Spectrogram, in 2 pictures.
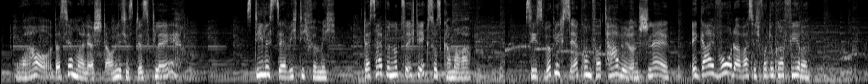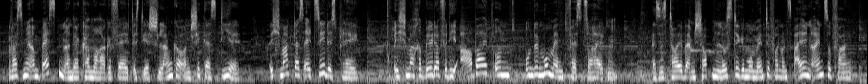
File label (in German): sehr natuerlich; Ixus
